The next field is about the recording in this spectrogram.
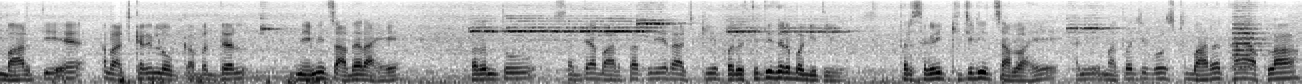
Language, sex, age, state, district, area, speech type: Marathi, male, 45-60, Maharashtra, Osmanabad, rural, spontaneous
